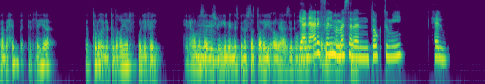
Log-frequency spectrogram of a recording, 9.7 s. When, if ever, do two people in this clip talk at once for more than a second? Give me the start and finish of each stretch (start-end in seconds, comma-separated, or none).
6.0-7.3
